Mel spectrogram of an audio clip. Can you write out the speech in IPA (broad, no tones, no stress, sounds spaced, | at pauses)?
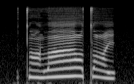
tˤ ã lˠ aː tˤ e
